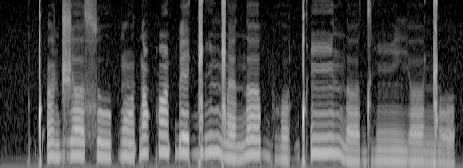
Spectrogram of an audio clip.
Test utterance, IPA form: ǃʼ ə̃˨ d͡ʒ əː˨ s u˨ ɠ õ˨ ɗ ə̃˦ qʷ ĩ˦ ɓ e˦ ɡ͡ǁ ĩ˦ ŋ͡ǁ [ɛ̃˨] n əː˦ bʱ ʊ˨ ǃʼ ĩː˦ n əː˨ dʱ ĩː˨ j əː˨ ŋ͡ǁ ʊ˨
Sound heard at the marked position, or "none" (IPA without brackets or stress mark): ɛ˨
